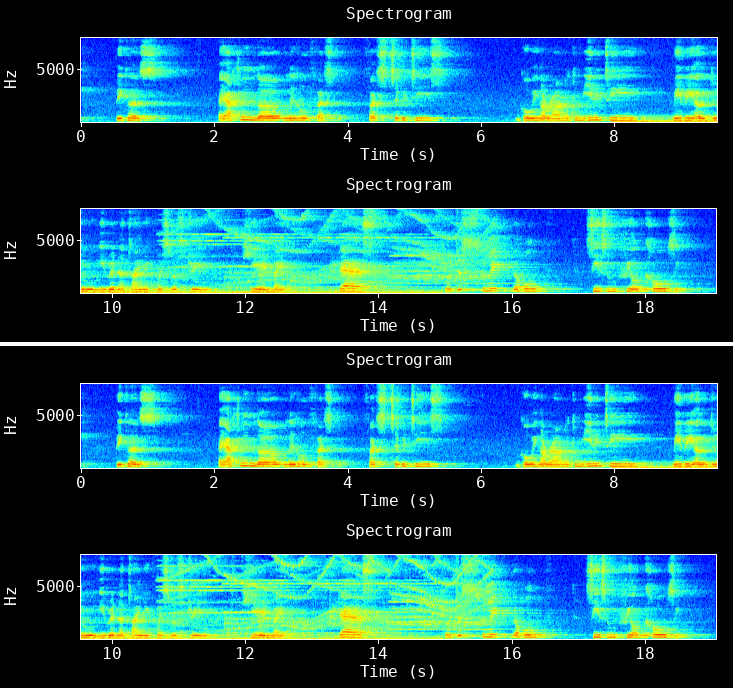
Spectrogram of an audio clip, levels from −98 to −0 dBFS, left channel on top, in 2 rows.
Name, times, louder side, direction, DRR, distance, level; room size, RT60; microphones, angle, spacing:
voice 1, 0.5-1.1 2.1-3.8 4.3-5.4 6.5-8.4 8.9-11.5 12.0-12.7 13.3-13.9 15.0-16.5 17.1-18.6, right 1 dB, 10° right, 4 dB, 0.6 m, -22 dB
sound 1, 8.0-15.0, left 2 dB, 60° left, 0.6 m, -34 dB
sound 2, 10.7-15.7, right 6 dB, 80° right, 1.0 m, -33 dB
14.0 x 10.5 x 5.0 m, 1.4 s
head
